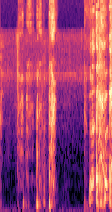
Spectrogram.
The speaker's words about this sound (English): I was laughing and it developed into a cough, probably because I'm gagging at how bad the NFC East is.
